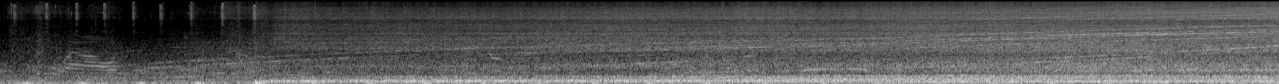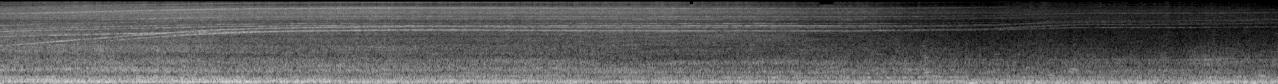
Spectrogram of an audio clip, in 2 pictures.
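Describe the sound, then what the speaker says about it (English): The Oberto hydroplane race boat's engine starts up and roars loud and steady, with a high whine climbing in pitch over a dense, rumbling roar that runs unbroken for over twenty seconds. "Well, you gotta love that sound if you're a hydroplane race fan."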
